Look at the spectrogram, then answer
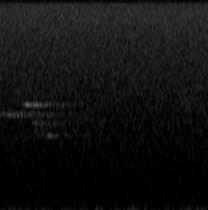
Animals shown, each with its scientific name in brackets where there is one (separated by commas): Wood Thrush (Hylocichla mustelina)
